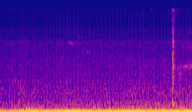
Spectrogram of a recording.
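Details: Ford Focus at idle with the air conditioning on, after new spark plugs, coil packs and valve cover gasket. Smooth, steady low rumble with no stumble or miss: normal idle.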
